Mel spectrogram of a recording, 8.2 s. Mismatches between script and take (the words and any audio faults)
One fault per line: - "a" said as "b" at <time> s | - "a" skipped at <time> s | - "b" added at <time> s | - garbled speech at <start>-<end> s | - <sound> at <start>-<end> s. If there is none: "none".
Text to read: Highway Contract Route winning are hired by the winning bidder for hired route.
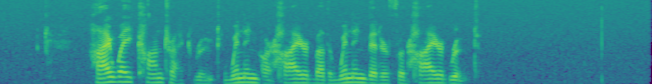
none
